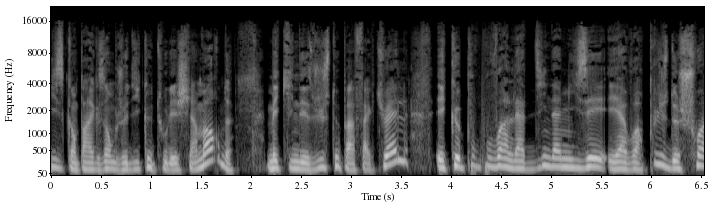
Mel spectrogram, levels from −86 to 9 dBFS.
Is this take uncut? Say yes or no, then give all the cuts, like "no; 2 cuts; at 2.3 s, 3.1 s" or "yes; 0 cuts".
yes; 0 cuts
